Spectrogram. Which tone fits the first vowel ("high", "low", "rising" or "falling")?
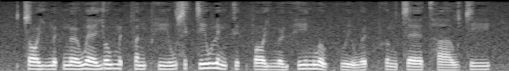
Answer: low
